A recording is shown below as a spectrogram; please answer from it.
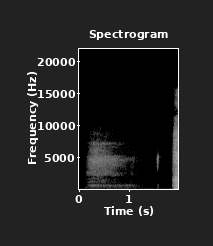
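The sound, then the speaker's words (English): A short, forceful exhale through the mouth during a breathing exercise: one breathy rush of air that quickly fades. A brief click follows, then another loud burst of breath starts at the very end. “Now inhale. And do short exhale, letting all of the air out at once. Again. Again.”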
